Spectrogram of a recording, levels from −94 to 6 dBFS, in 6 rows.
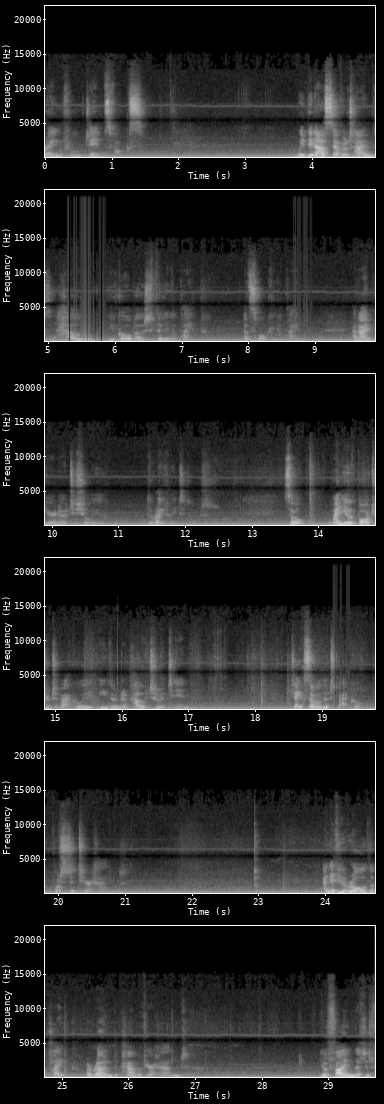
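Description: Processor overload crackle occurs three times: from 5.29 to 5.87 s, from 8.68 to 8.96 s, and from 19.17 to 19.42 s. In each burst the processing falls behind and repeatedly misses buffer deadlines, dropping short blocks of silence into the signal. These hard-edged gaps produce a gritty tearing crackle over the audio. The spacing fits buffers of around 10 ms, and the first and longest burst points to a few dozen misses.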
